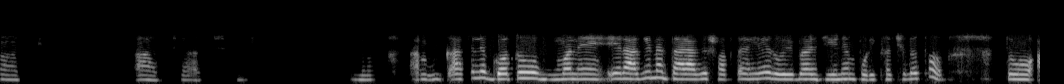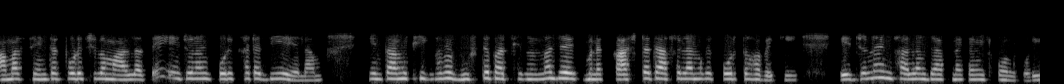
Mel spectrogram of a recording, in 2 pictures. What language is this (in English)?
Bangla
